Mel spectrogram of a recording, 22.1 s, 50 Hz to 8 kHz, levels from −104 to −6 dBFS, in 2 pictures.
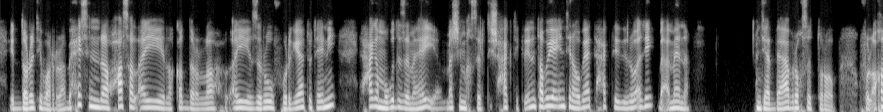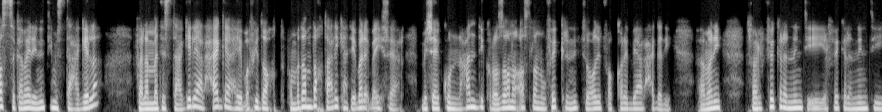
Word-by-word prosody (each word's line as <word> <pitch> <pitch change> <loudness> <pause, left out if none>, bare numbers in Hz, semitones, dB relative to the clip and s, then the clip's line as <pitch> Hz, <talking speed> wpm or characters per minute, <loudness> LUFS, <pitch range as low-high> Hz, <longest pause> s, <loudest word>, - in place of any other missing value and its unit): اتضريتِ 155 +3 +2
برّه، 130 -4 -1
بحيث 210 - 0
إن 200 -2 +5
لو 175 -3 +4
حصل 200 0 +2
أي 175 -1 +2
لا 145 - -4
قدر 155 -1 -4
الله 145 +2 -2 0.2
أي 165 -2 +2
ظروف 155 +1 0
ورجعتوا 175 +5 +1
تاني 195 +8 +2 0.3
الحاجة 200 0 +1
موجودة 180 +1 +3
زي 155 -3 0
ما 140 - -1
هي، 175 -5 +1
ماشي 165 +1 0
ما 160 - +3
خسرتيش 150 -2 -1
حاجتِك، 180 -3 -5
لإن 190 +5 +2
طبيعي 205 +1 +4
أنتِ 210 0 +1
لو 165 -5 +3
بعتِ 195 +4 -1
حاجتِك 195 -1 -4
دلوقتي 190 +8 0
بأمانة، 160 -2 +1 0.9
أنتِ 160 -1 +4
هتبيعيها 145 +2 +3
برخص 165 0 0
التراب، 125 -7 -4 0.3
وفي - - -14
الأخص 200 -3 +2
كمان 160 +1 +2
إن 150 - +2
أنتِ 170 +1 -1
مستعجلة، 160 - +1 0.5
فلمّا 145 0 +4
تستعجلي 150 +5 +1
على 190 - +1
الحاجة 190 +3 +2
هيبقى 150 -3 -1
في 175 - +1
ضغط 155 -3 -3
فما 145 +2 0
دام 195 0 +4
ضغط 220 - -1
عليكِ 175 +2 0
هتقبلي 160 +2 0
بأي 155 - -3
سعر، 130 -3 -7 0.2
مش 150 +2 +3
هيكون 150 -2 0
عندِك 185 +4 0
رزانة 165 +5 +2
أصلًا 165 -3 -1
وفكر 185 +2 -3
إن 150 - 0
أنتِ 165 - -4
تقعدي 155 +1 -1
تفكّري 150 0 -5
تبيعي 145 0 -3
الحاجة 145 -2 -6
دي 125 +1 -12 0.3
فاهماني، 155 +7 +2 0.3
فالفكرة 170 +5 0
إن 160 - +3
أنتِ 170 0 +1
إيه 75 0 -2
الفكرة 155 - -4
إن 140 +1 -1
أنتِ 150 +1 0
160 Hz, 205 wpm, -23 LUFS, 145-180 Hz, 0.9 s, إن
